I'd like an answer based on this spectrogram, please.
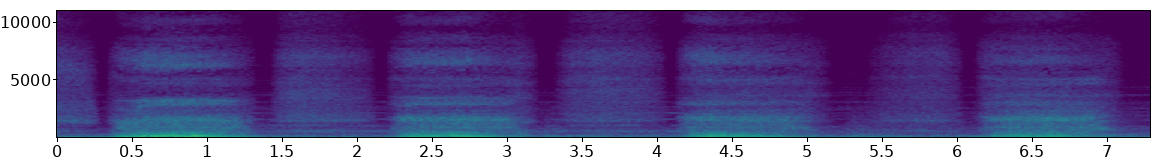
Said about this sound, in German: Du hörst in einiger Entfernung vor dir eine Art Schnauben.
